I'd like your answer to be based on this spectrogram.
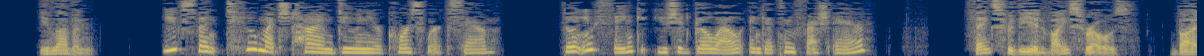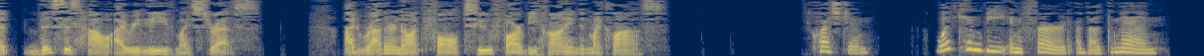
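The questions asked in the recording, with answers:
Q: What can be inferred about the man?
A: He relieves stress by doing his coursework and doesn't want to fall behind in class.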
